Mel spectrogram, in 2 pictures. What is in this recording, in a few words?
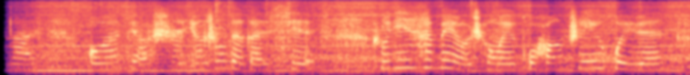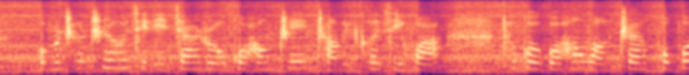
airplane asia and english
